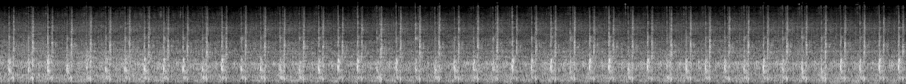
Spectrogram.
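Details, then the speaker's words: Antique Witte 12 hp single-cylinder diesel genset, 8 kW generator: even unhurried beat under two firings a second, crisp and evenly spaced; normal governed no-load operating speed. "You see, it's actually running pretty fast. It's going to slow down. That's operating speed right there."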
